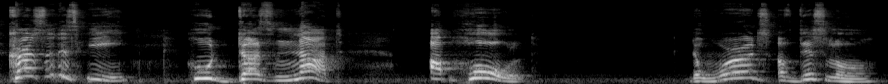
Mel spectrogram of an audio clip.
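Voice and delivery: slow, weighty, each phrase spaced out; slow solemn proclamation; solemn scripture reading. Acted. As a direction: read it like the law itself, deliberately. Reads scripture slowly, weighty.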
